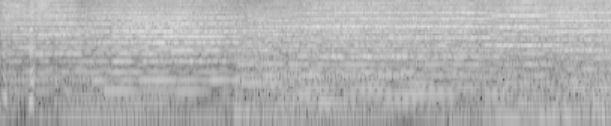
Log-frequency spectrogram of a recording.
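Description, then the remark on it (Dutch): Sweeping orchestral soundtrack of the Soarin' Over California theme-park ride, found in Anaheim and also Orlando, plays loud, with sustained brass and strings holding rich chords that shift partway through, no voices over it. “maar het komt ook omdat als je deze kent, oké, hij is ook in Orlando, maar het is toch hoofdzakelijk als je dit hoort, dan weet je dat je eigenlijk in Anaheim bent.”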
